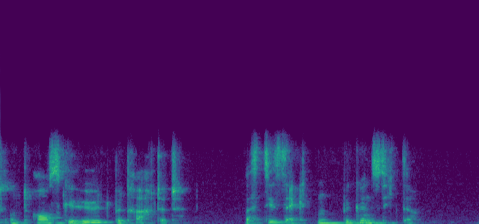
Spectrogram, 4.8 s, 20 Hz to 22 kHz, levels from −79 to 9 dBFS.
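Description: A speech clip in which the far end's echo canceller likely let a trace of loudspeaker pickup slip back down the call. Between 1.95 and 2.00 s this echo leak surfaces as a very faint, brief copy of the voice trailing about 388 ms behind, within the call path's normal 8 kHz band limit.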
